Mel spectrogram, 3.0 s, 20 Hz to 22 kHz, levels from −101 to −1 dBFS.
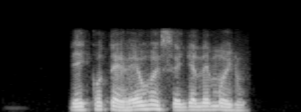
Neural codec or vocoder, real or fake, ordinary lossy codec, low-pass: vocoder, 22.05 kHz, 80 mel bands, WaveNeXt; fake; Opus, 16 kbps; 7.2 kHz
